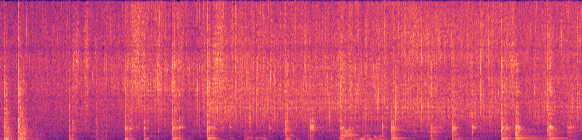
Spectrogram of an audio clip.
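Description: Chopped tomatoes going into hot oil with fried onions in a pan and sizzling, while a steel utensil knocks and scrapes against the pan again and again.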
